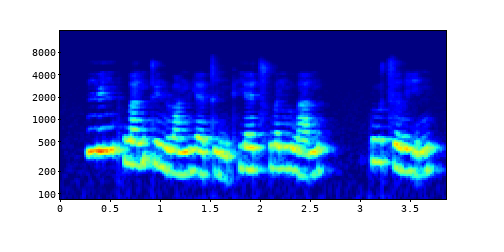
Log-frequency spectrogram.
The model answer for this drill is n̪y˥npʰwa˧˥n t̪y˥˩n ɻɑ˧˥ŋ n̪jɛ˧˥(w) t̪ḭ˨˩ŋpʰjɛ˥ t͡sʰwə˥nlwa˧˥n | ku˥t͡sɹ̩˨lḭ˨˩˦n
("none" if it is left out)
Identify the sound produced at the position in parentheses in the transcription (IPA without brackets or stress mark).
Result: none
